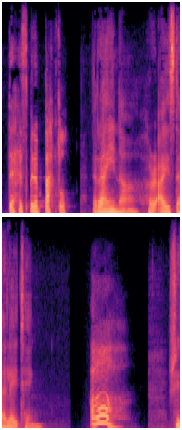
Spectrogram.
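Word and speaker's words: Raina: she pronounces it the Reina with the stress on the EE Reina she goes to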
